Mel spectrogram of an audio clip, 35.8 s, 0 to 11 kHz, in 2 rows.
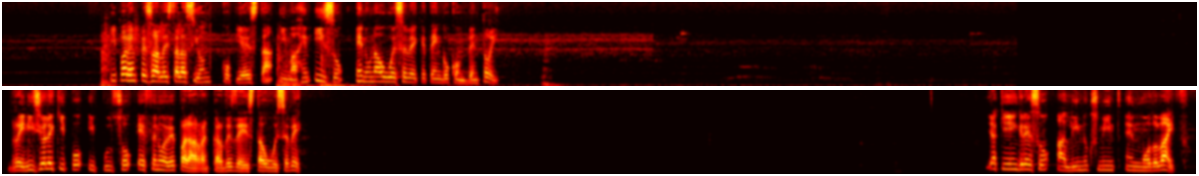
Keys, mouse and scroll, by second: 1.8 click, 2.4 right click, 3.8 click, 5.1 click, 6.1 right click, 7.3 click.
